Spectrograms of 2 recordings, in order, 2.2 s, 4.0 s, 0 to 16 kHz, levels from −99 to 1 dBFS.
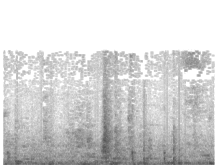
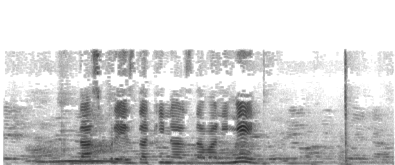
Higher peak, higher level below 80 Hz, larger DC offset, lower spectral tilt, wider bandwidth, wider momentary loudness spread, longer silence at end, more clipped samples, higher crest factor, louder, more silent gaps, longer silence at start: second, -16 dBFS vs -6 dBFS; first, -58 dBFS vs -70 dBFS; neither; first, -5 dB/octave vs -0.5 dB/octave; about the same, 11.5 kHz vs 12 kHz; second, 8 LU vs 20 LU; about the same, 0 s vs 0 s; neither; about the same, 22 dB vs 20 dB; second, -38 LUFS vs -23 LUFS; neither; about the same, 0.05 s vs 0.05 s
